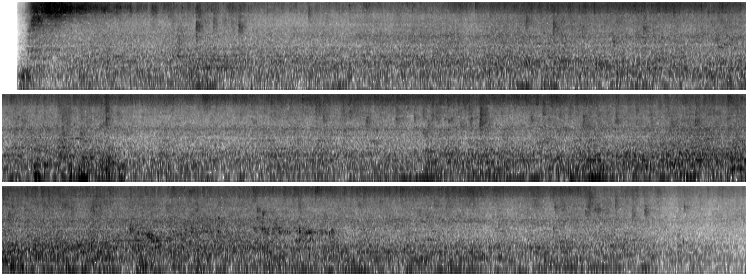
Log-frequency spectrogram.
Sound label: Shower Sound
